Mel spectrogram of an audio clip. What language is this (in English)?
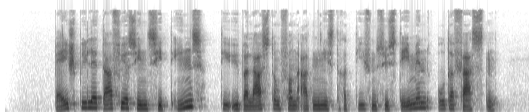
German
